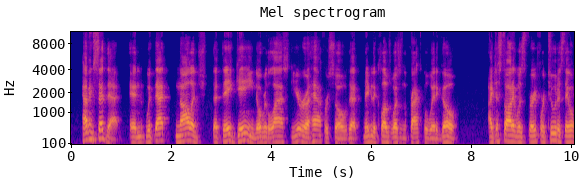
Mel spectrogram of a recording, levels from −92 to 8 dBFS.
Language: English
